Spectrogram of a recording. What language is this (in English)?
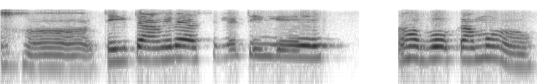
Odia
